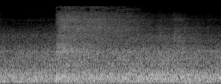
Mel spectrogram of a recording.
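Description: Steady rushing background noise with no clear pitch, brightening in the treble about half a second in.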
